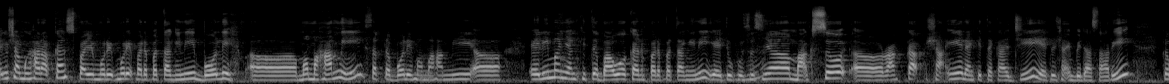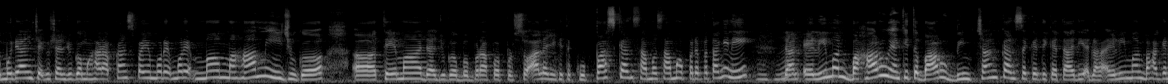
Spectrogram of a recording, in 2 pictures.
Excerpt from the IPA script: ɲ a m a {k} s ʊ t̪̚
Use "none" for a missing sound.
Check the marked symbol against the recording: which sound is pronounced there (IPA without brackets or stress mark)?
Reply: k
